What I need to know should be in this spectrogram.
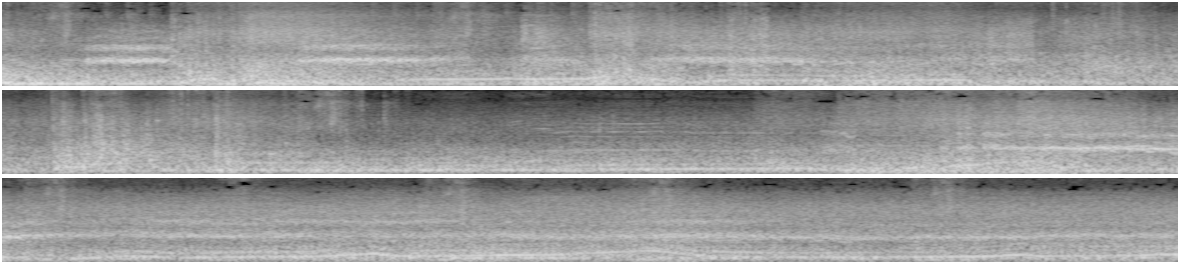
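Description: Tyres screech as a car drifts across the ground.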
